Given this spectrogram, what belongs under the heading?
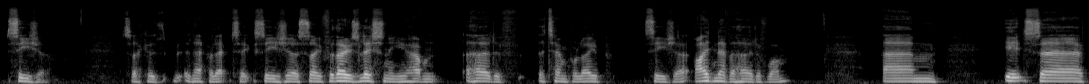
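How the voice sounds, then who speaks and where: Hesitant male podcast host. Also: mid-range voice. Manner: hesitant, many fillers and restarts. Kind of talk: casual interview chat.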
